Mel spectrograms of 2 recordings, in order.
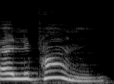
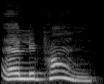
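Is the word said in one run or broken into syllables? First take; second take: broken into syllables; broken into syllables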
